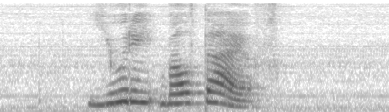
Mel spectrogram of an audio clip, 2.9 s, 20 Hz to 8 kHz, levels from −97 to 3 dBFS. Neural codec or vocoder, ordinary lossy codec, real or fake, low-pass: none; MP3, 64 kbps; real; 7.2 kHz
